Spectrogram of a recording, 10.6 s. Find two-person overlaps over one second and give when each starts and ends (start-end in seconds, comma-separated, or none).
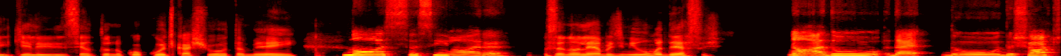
none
